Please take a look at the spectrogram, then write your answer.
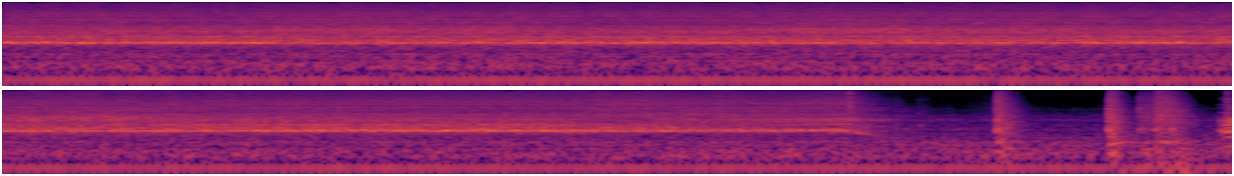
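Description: A hair dryer blows steadily on a freshly inked shirt, a close, loud, even whooshing hum that cuts off near the end, followed by a few short clicks and handling noises.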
